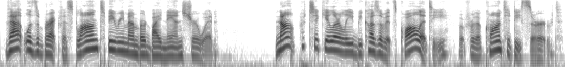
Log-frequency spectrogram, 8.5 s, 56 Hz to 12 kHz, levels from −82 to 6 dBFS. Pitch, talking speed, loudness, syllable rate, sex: 170 Hz, 155 wpm, -22 LUFS, 5.2 syllables/s, female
